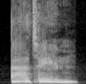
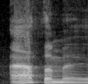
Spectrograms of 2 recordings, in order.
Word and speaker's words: athame: whole video about it I dream I dream is definitely not right let's see this anime athame okay athame see but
